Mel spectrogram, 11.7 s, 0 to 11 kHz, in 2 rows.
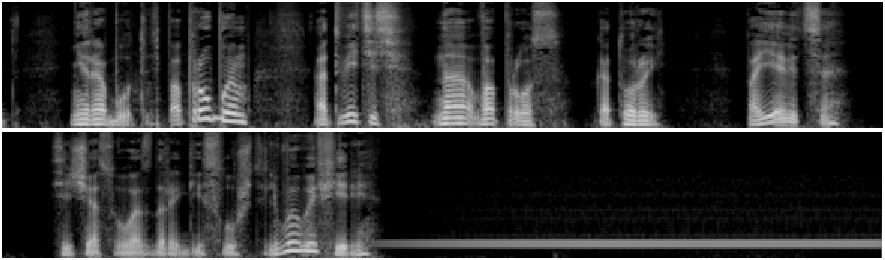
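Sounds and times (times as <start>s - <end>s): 
speech: 0.0s - 8.4s
continuous telephone tone after a dropped line: 8.3s - 11.7s.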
